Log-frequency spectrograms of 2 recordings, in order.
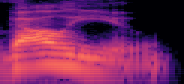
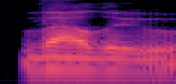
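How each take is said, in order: First: A y-glide comes before the final vowel. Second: No y-glide comes before the final vowel. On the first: The speaker calls it right. "in unstressed syllables, we actually do that" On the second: The speaker calls it wrong. "people don't say val value"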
